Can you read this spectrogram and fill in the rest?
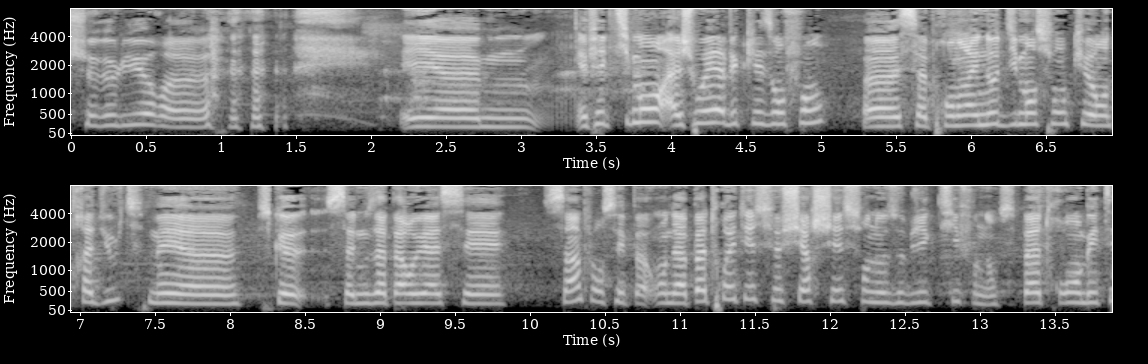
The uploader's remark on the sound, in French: Festival des jeux de Vichy 2022. Nous sommes au Festival Professionnel des Jeux de Vichy 2022.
